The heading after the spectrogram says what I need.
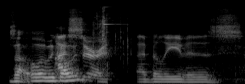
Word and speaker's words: Isurus: Isurus, I believe, is how it's pronounced.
